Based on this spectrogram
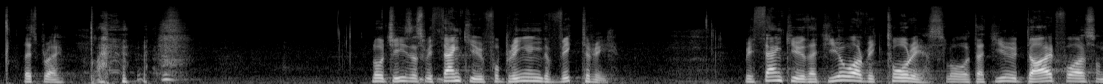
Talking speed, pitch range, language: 135 wpm, 115-145 Hz, English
